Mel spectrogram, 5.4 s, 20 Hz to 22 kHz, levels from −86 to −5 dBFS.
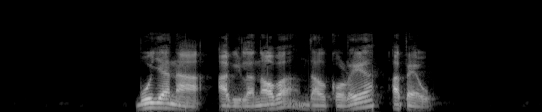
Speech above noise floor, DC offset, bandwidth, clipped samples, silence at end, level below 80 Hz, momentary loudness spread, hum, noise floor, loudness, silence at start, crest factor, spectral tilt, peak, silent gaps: over 57 dB; under 0.1%; 7.6 kHz; under 0.1%; 1.1 s; -72 dBFS; 7 LU; none; under -90 dBFS; -34 LUFS; 1.35 s; 20 dB; -3 dB/octave; -16 dBFS; none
